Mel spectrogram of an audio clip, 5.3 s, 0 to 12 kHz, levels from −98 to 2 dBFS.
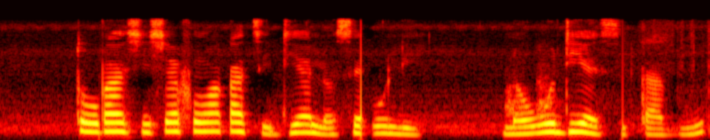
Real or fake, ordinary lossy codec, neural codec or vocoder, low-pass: real; AAC, 64 kbps; none; 7.2 kHz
